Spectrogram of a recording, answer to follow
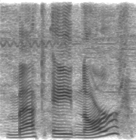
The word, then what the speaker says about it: Mackinac: Mackinac is actually pronounced Mac-a-nar.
